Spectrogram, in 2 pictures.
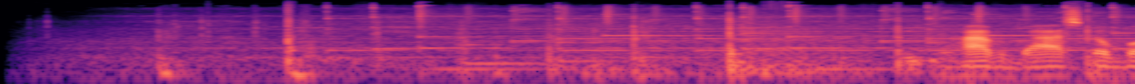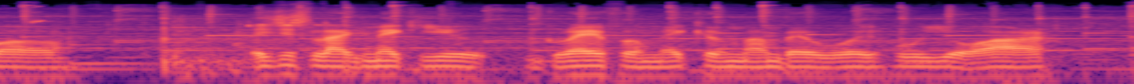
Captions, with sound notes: (foot stomps) (ball thuds) (gentle music) (ball dribbling) - When you have a basketball. They just make you grateful, make you remember who you are.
